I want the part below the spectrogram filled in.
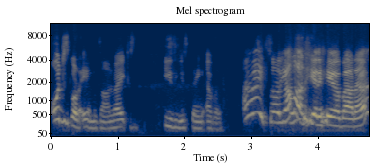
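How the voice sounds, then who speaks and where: A woman's voice: mid-range voice, very animated, fast talker, dry recording. A woman co-hosting a podcast with playful, folksy banter, often saying y'all, on slightly muffled audio. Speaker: podcast co-host. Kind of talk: casual chat, banter.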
